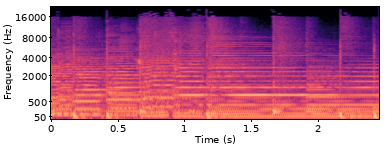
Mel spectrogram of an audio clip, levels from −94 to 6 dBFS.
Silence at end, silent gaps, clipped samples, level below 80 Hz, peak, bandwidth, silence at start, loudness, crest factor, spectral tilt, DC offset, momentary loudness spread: 0 s; none; under 0.1%; -22 dBFS; 0 dBFS; 19 kHz; 0 s; -13 LUFS; 12 dB; -5 dB/octave; under 0.1%; 2 LU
